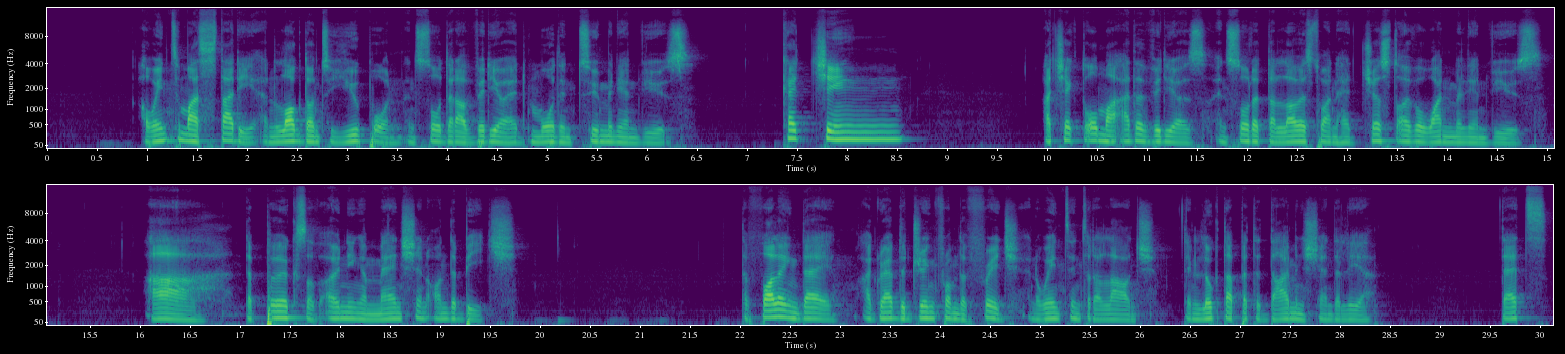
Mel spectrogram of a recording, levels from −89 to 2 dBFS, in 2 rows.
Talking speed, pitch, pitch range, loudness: 145 wpm, 110 Hz, 95-120 Hz, -28 LUFS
